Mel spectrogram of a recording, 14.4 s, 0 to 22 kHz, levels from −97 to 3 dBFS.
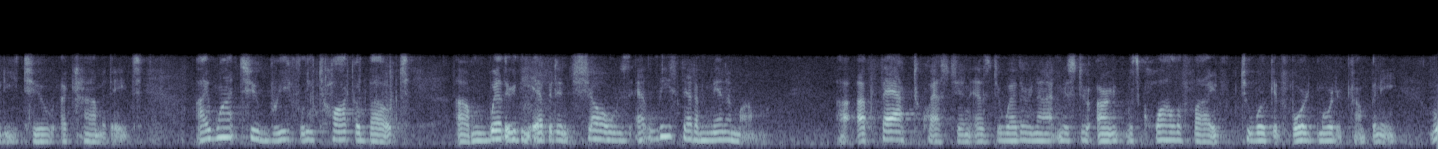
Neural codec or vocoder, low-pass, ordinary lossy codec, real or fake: none; 5.4 kHz; Opus, 24 kbps; real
